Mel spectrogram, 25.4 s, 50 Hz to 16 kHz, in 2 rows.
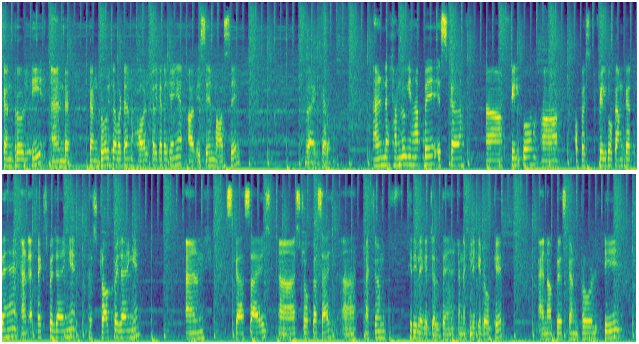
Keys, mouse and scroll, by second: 3.1-6.5 ctrl+drag, 6.8 click, 10.2 click, 10.2-13.2 drag, 17.4-21.5 drag, 23.2 ctrl+t, 24.2 click, 24.9-25.3 drag.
